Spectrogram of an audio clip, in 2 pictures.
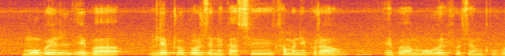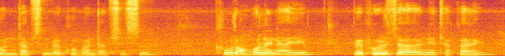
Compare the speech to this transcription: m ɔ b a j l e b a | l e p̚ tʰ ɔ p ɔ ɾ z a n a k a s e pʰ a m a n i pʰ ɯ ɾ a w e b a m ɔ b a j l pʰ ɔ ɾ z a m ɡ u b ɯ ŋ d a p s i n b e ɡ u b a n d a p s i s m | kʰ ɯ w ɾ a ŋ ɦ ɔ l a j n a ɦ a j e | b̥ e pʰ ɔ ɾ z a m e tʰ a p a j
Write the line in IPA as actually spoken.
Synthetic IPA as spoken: m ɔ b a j l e b a | l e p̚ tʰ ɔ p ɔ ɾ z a n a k a s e kʰ a m a n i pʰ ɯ ɾ a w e b a m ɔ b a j l pʰ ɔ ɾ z a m ɡ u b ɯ n d a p s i n b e ɡ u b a n d a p s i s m | kʰ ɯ w ɾ a ŋ ɦ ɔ l a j n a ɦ a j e | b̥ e pʰ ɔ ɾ z a n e tʰ a k a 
